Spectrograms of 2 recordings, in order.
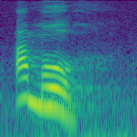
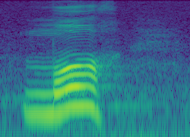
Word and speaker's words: amor: está a sílaba tônica amor qual é a sílaba mais forte amor é exatamente aqui môr é a sílaba mais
